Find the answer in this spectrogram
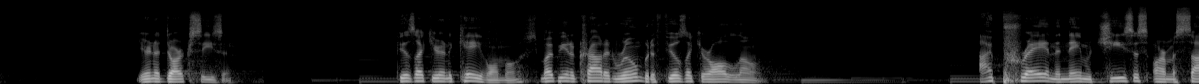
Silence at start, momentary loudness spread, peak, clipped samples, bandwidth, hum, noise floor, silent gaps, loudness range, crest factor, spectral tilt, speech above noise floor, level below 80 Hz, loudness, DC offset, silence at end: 1.4 s; 9 LU; -8 dBFS; under 0.1%; 15.5 kHz; none; -82 dBFS; none; 6 LU; 20 dB; -6.5 dB/octave; 56 dB; -64 dBFS; -27 LUFS; under 0.1%; 0 s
